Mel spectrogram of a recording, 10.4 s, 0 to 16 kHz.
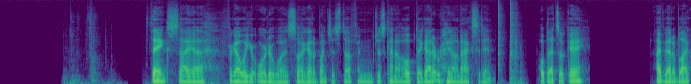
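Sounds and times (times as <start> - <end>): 
door opening: 1.0 - 1.9
speech: 2.3 - 8.9, 9.8 - 10.3.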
